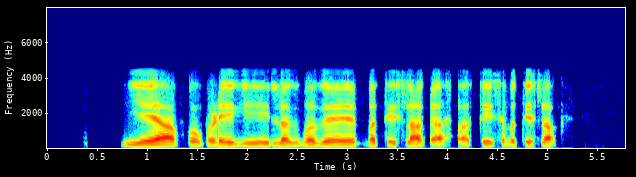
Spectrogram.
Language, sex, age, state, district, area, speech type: Hindi, male, 18-30, Rajasthan, Nagaur, rural, conversation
